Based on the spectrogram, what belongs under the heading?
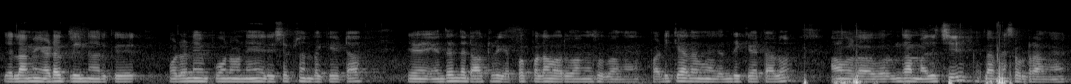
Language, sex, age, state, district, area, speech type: Tamil, male, 18-30, Tamil Nadu, Tiruchirappalli, rural, spontaneous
